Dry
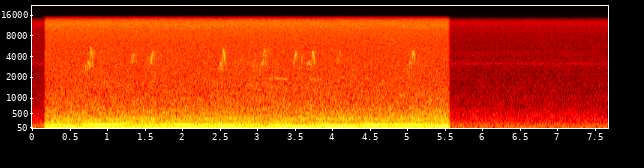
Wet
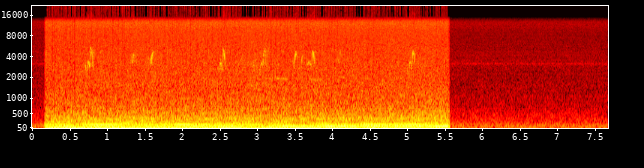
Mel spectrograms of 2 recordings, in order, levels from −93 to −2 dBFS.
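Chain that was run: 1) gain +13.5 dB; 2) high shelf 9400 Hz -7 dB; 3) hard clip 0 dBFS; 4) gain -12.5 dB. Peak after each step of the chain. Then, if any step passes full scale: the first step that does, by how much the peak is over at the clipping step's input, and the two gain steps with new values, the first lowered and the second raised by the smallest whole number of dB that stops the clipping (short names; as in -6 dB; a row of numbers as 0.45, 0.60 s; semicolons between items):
+8.0, +7.5, 0.0, -12.5 dBFS; step 1, 7.5 dB; step 1 +5.5 dB, step 4 -4.5 dB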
